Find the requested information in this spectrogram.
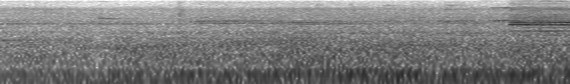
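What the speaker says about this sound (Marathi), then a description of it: "हे आहे करी रोड रेल्वे स्टेशन मित्रांनो" A train rumbles steadily through Currey Road railway station in Mumbai, a continuous low roll of wheels on track with a faint squeal rising near the end.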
